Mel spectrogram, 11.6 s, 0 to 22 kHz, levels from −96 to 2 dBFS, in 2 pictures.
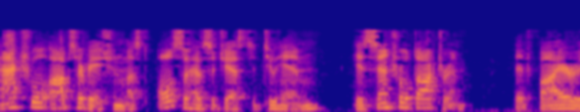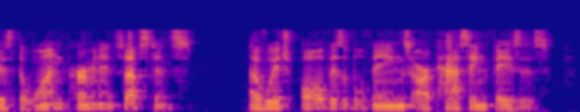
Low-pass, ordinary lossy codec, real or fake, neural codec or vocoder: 7.2 kHz; MP3, 32 kbps; real; none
